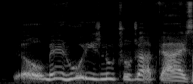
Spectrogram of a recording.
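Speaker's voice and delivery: high-pitched mock amazement; other channels' reaction. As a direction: imitate puzzled onlookers in a high voice. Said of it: "they're like".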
